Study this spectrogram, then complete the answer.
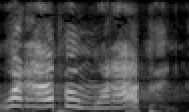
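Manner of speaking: high-pitched urgent questions; alarmed mother. Retold or imitated. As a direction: act out a panicked parent. Mother answering screaming child.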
